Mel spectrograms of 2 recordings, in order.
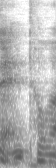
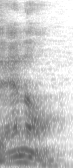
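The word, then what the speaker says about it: Enter: 그래서 이제 아주 곤혹스러웠는데, 나중에 알고 보니까 이제 프레스 엔터가 아니라 프레스 에너, 이렇게 약간 미국식 발음으로 엔터를 눌러줘야 했었는데, 엔터는 안 먹고 에너 이렇게 해야지 먹는 거죠.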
